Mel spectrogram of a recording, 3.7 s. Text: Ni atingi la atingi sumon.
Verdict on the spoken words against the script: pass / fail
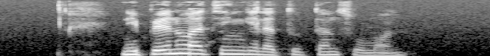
fail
